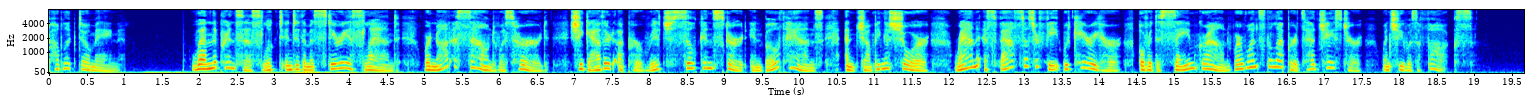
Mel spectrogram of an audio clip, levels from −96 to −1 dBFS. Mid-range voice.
Yes: medium, 180 Hz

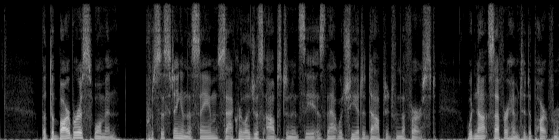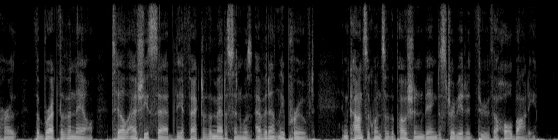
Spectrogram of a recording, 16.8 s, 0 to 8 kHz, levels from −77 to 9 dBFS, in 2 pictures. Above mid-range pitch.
No: low, 105 Hz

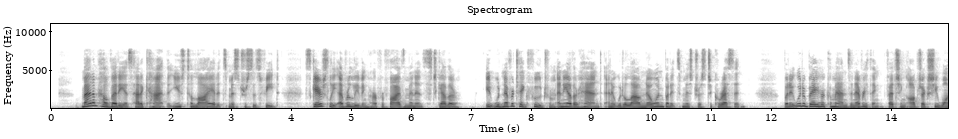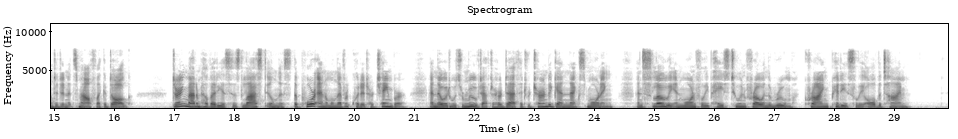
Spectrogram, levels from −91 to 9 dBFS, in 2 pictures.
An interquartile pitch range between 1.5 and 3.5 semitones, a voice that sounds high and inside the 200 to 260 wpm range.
Yes: average, 2.8 semitones; high, 195 Hz; fast, 205 wpm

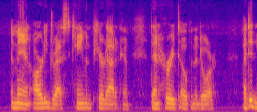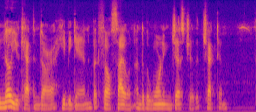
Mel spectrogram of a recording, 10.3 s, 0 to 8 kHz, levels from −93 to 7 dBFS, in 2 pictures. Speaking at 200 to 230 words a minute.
Yes: fast, 205 wpm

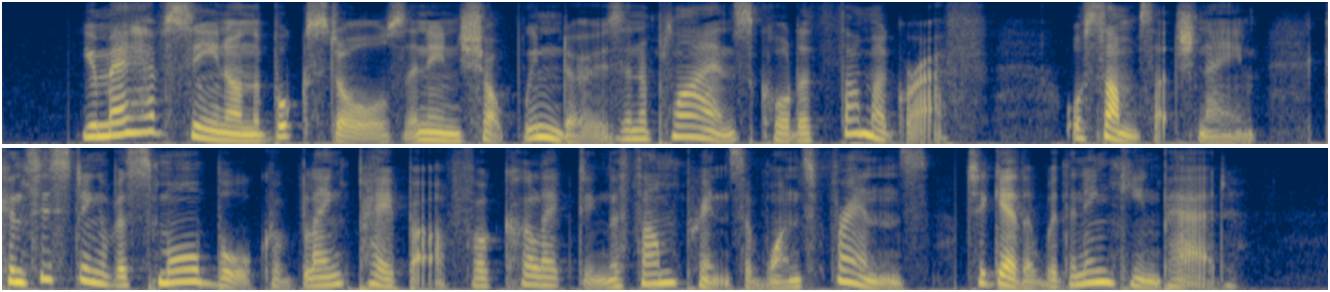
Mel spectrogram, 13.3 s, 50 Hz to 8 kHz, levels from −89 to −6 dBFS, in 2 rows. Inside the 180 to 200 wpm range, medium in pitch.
Yes: average, 185 wpm; medium, 180 Hz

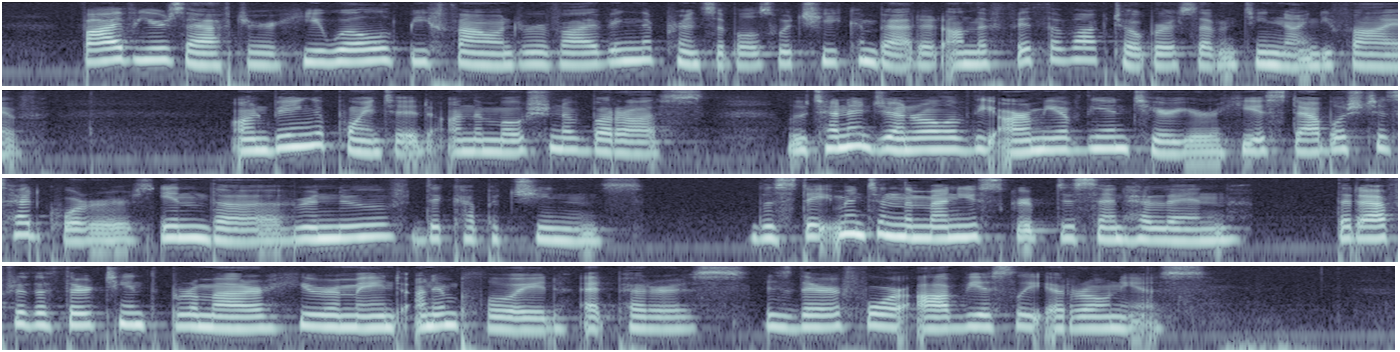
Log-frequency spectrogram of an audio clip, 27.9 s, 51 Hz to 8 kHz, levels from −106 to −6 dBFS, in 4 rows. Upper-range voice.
Yes: high, 205 Hz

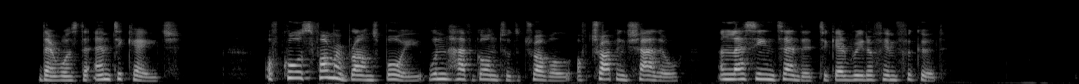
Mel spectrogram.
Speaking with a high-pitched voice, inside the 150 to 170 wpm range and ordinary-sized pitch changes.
Yes: high, 215 Hz; average, 160 wpm; average, 3.2 semitones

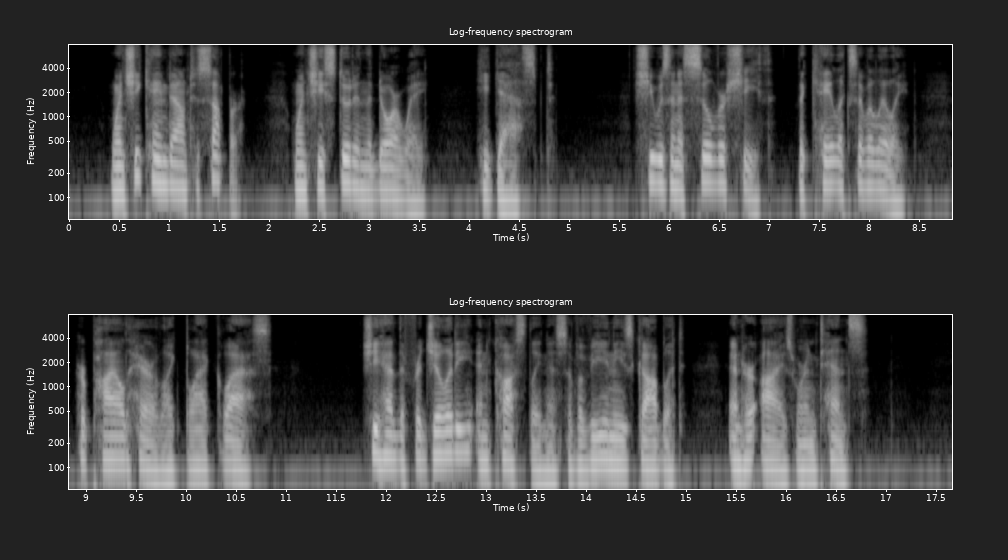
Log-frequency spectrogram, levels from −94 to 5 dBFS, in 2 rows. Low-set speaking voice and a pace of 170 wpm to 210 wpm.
No: low, 110 Hz; average, 155 wpm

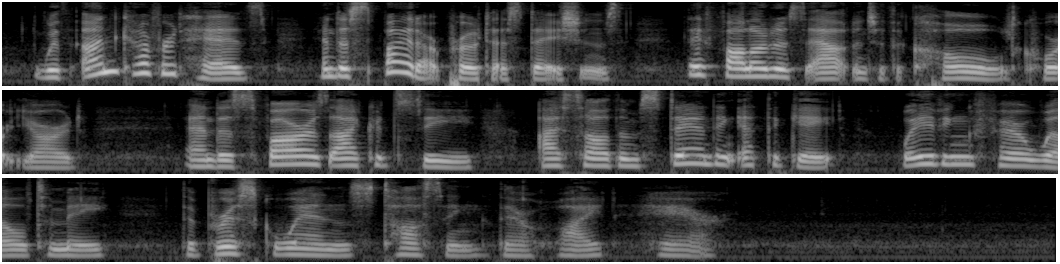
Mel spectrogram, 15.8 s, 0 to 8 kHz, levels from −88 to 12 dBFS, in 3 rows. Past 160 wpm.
No: average, 155 wpm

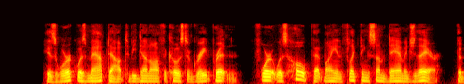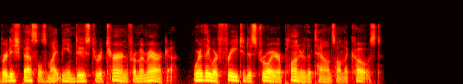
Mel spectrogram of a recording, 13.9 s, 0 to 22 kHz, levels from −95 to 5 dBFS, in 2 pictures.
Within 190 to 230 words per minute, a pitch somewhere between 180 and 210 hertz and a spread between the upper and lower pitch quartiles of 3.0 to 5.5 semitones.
No: fast, 205 wpm; low, 100 Hz; average, 3.6 semitones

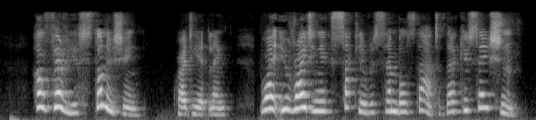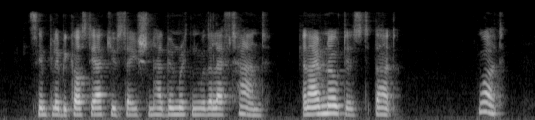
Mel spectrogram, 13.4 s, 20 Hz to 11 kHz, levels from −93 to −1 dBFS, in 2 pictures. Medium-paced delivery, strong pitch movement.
Yes: average, 150 wpm; wide, 7.4 semitones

